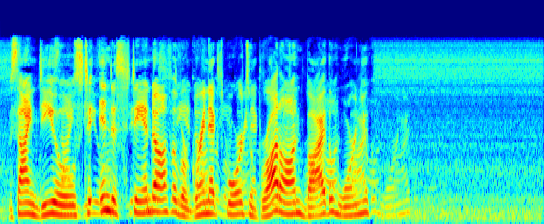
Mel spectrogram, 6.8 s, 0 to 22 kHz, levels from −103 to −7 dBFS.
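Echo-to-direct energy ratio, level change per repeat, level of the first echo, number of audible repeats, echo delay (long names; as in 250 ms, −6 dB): −16.0 dB, −13.5 dB, −16.0 dB, 2, 528 ms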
